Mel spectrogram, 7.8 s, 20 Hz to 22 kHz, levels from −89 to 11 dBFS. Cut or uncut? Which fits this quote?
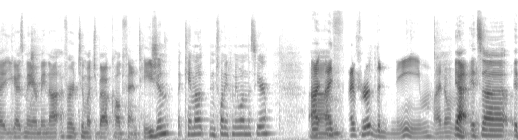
uncut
